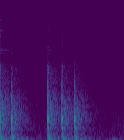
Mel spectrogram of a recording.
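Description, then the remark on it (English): Knocking on the huge wooden door of a cottage: a single hollow knock, a short pause, then three quicker raps in a row, each sharp and resonant, fairly soft overall with no voices. “She went to the huge door of the cottage and knocked.”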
